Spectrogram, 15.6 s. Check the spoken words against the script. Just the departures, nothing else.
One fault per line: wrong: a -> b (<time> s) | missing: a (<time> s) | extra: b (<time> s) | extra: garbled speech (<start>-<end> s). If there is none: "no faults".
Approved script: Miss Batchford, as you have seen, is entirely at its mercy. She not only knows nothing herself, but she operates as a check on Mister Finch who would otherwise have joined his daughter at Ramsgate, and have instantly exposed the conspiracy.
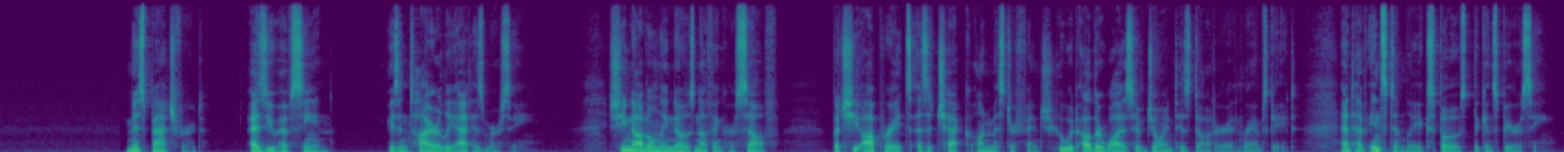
wrong: its -> his (4.7 s)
